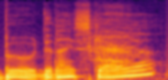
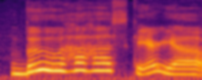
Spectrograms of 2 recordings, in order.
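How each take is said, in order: First: Cutesy spooky catchphrase, raised pitch; sing-song boo to startle chat; startling boo. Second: Playful spooky catchphrase, raised pitch; a cutesy boo to startle chat; startling boo. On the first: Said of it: "I think I know what you're talking about". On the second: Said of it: "it was so cringe". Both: Retold or imitated.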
